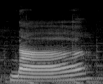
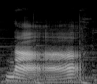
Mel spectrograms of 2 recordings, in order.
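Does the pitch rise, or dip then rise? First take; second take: rising; dipping. First: The pitch rises from mid to high. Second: The pitch dips low, then rises. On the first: "I will pronounce the second tone first" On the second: "third tone"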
